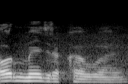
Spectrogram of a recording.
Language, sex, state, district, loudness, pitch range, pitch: Hindi, male, Karnataka, Bangalore, -16 LUFS, 115-165 Hz, 135 Hz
